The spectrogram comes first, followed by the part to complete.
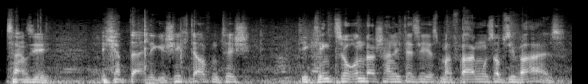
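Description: A man's voice: medium pitch, steady tone, fairly quick, noisy background, close to an everyday voice. An actor playing a male newspaper reporter who asks probing, polite questions over the phone. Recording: distant voice with loud music.

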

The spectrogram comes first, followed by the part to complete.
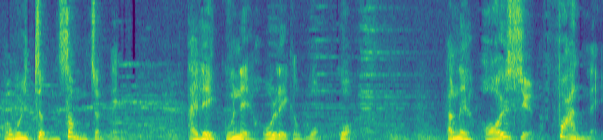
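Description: An actor with a Hong Kong Cantonese accent playing an old usurper king in a radio drama, sighing and halting as he feigns weary remorse. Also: medium pitch, sing-song, faint music behind. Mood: ingratiating.

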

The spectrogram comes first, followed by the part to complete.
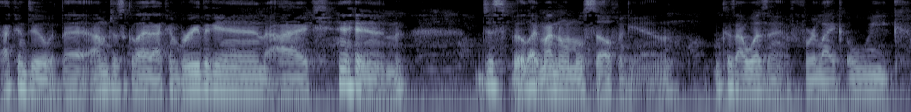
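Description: Chatty woman vlogging from her armchair. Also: a bass voice. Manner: candid, animated storytelling with laughs. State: recovering from a sinus infection, tired. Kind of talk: casual chatty vlog. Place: small room at home, seated in armchair. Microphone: phone camera at arm's length.

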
